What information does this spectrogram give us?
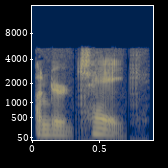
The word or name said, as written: undertake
